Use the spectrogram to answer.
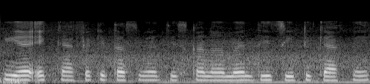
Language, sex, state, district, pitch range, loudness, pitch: Hindi, female, Haryana, Rohtak, 190-205 Hz, -16 LUFS, 195 Hz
